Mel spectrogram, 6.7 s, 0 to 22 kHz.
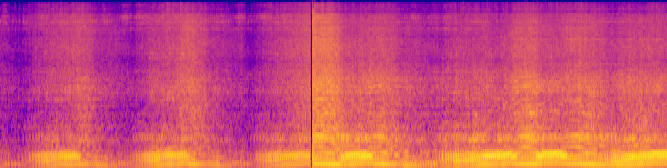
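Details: Rusi Macho 175 single-cylinder, after water in the tank and carburetor was drained: it blips up and settles back in repeated rev bursts, picking up cleanly with no misfire; sounds healthy.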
